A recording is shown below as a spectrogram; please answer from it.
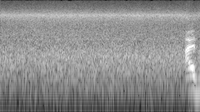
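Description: Steady hiss of rain on the shed's steel roof, with a faint thin high whine under it; a man's voice starts again at the very end.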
